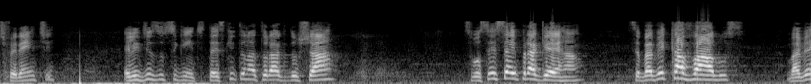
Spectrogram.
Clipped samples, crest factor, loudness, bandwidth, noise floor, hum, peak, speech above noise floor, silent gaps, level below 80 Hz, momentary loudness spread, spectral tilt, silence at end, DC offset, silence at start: 0.1%; 14 dB; -13 LUFS; 8.2 kHz; -41 dBFS; none; 0 dBFS; 28 dB; none; -36 dBFS; 18 LU; -4.5 dB/octave; 0 s; under 0.1%; 0 s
